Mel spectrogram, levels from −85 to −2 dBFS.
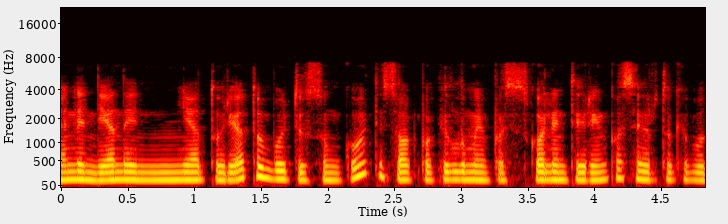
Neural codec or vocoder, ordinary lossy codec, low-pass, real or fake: none; AAC, 32 kbps; 7.2 kHz; real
